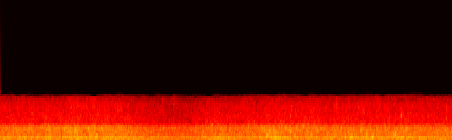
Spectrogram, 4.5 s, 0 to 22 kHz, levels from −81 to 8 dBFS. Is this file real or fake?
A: real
